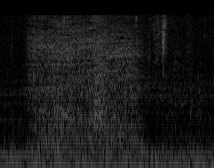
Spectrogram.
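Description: Faint rubbing, rustling handling noise over a steady low hum.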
